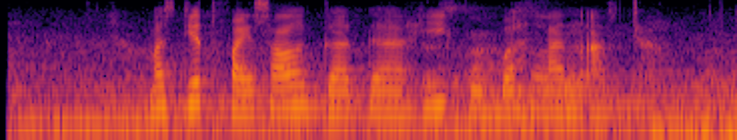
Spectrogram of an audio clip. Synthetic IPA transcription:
masd͡ʒɪt̪fajsalɡadaɦikubahlana̰rt͡ʃḁ

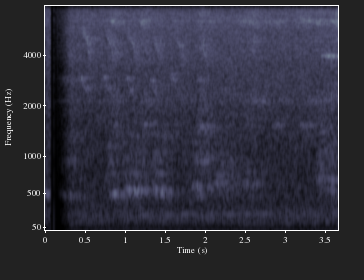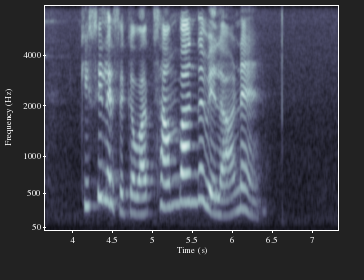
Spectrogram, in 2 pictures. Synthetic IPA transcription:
kisilesəkəʋat̪samband̪əʋelaːnɛː

